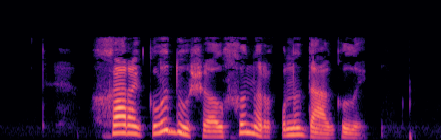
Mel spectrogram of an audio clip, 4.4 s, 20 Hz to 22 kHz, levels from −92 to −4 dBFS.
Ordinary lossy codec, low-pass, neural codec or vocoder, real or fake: AAC, 64 kbps; 7.2 kHz; none; real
